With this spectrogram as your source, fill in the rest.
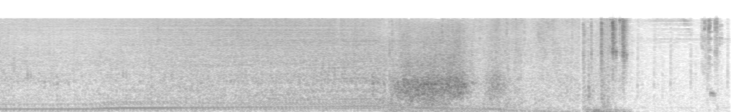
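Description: A car engine roars and revs up.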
